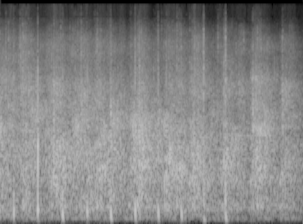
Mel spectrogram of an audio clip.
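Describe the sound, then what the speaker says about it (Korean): A church congregation claps at a tenth-anniversary thanksgiving service, a dense wash of applause with a few sharp, louder individual claps standing out through the short burst. "박수를 한번 쳐드리고 싶고요."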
